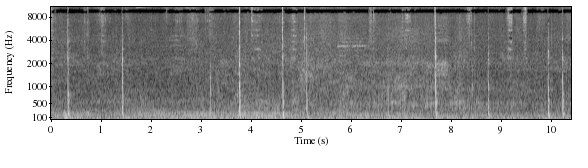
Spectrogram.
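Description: Heavy cleaver chopping fish on a wooden chopping block: about seven sharp, irregularly spaced chops over steady background noise.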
